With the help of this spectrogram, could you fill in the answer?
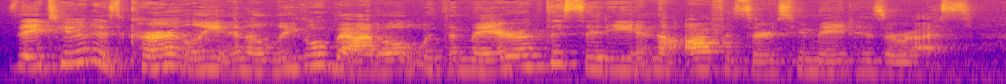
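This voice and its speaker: A distant recording with faint noise carries a female news anchor, acted by a woman. Her voice is fairly high, and she presents from a script. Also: fast talker, a bit bright, lightly acted. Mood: presenting. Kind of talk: amateur mock newscast, scripted.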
